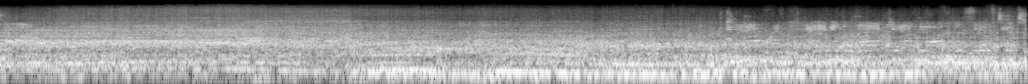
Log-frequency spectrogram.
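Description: Bomber-class stock car engines running steadily as the pack laps a speedway oval, the engine note strengthening about midway through.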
